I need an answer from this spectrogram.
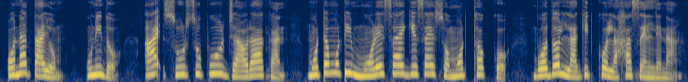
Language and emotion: Santali, neutral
